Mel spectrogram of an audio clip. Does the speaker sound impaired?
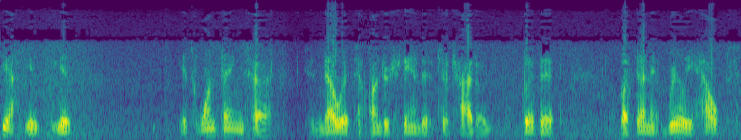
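Yes: stuttering; lifelong stuttering; stutters openly, including at work, mostly not avoiding stuttering; here repeated words, prolonged sounds.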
